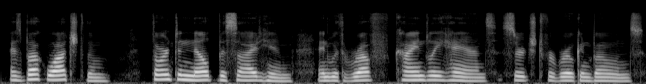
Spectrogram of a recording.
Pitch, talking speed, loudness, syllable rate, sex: 185 Hz, 160 wpm, -17 LUFS, 4.5 syllables/s, female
